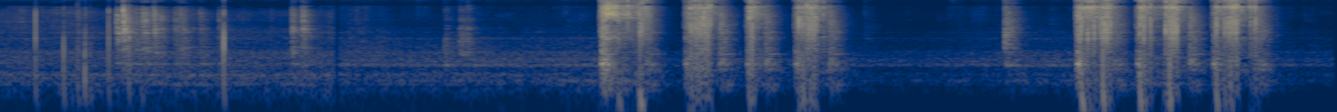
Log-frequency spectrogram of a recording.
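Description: MIG welder tack-welding a steel tube into a cab door frame: four short bursts of arc about six seconds in and another four near the end. Before them come a few light clicks and knocks of metal.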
